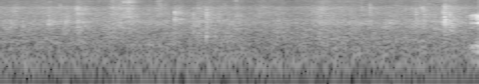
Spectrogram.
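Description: Steady room noise with a low hum, without speech or any distinct event.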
